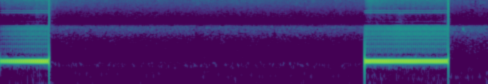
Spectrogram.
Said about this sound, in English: Actually, we got the phone ringing right now, so hold on. Okay.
